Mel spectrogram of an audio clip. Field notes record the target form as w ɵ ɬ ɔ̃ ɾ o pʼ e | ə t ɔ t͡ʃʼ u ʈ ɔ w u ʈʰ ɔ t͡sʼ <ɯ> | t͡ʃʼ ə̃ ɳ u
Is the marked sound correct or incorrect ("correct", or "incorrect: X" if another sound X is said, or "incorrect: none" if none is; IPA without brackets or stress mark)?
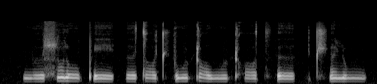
incorrect: ə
